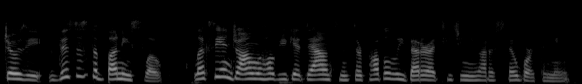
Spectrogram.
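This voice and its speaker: A woman's voice: fairly high pitch, lively intonation, quick pace, no echo, studio quality, natural voice. A woman playing an earnest, protective, easily exasperated young college student in an audio drama. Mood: protective, annoyed. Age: young adult. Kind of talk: acted audio drama dialogue.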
